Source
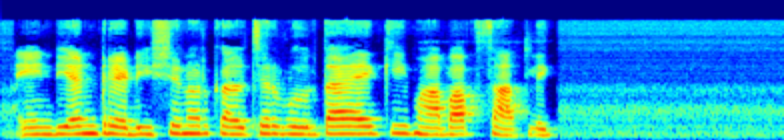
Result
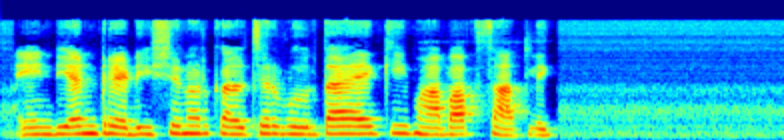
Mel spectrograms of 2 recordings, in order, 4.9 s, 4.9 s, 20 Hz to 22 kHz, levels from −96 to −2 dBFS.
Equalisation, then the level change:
dynamic equaliser 1,900 Hz, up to +6 dB, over −36 dBFS, Q 2.6
low-shelf EQ 91 Hz +5.5 dB
+1.0 dB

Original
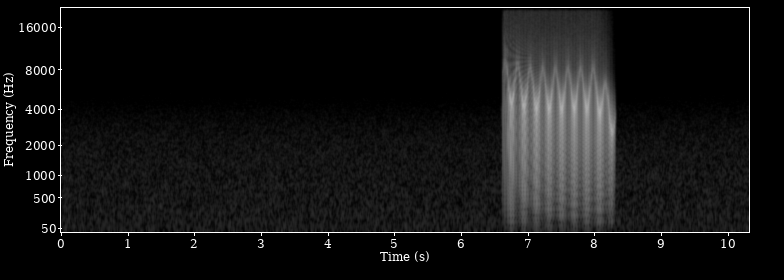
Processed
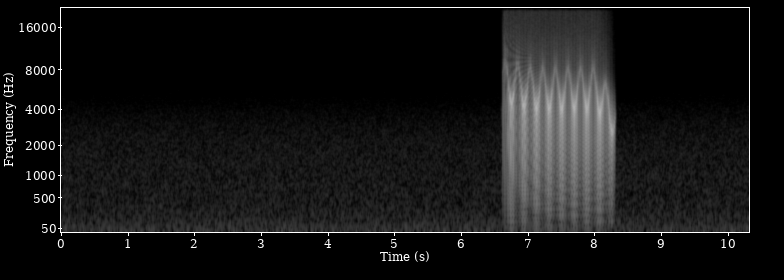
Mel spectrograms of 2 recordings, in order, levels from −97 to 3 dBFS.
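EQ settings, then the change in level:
low-shelf EQ 120 Hz +8.5 dB
+1.0 dB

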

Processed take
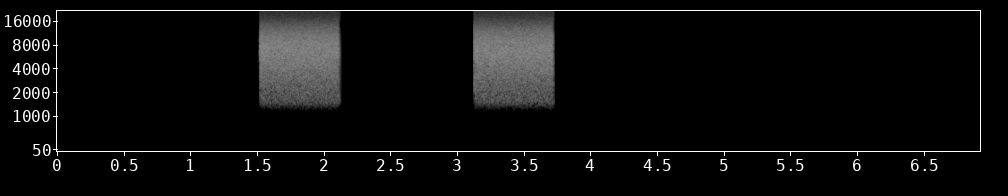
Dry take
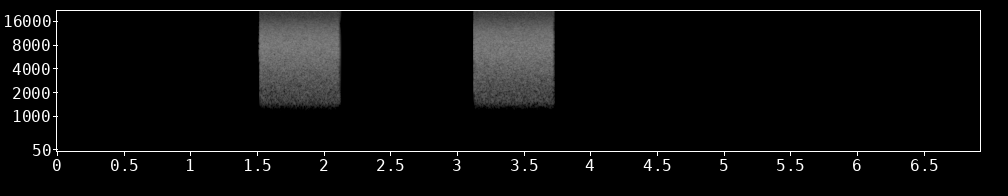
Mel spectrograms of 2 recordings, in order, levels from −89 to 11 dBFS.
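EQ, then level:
high-shelf EQ 11,000 Hz −11 dB
+6.0 dB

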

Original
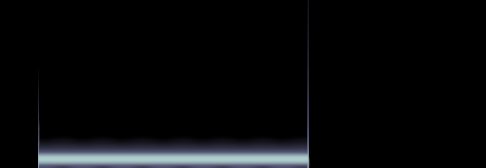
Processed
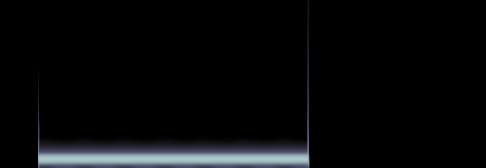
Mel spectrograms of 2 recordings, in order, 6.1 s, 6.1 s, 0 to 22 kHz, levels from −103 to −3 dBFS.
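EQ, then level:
high-pass filter 140 Hz
0.0 dB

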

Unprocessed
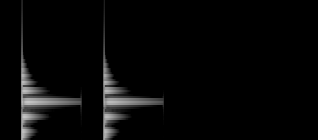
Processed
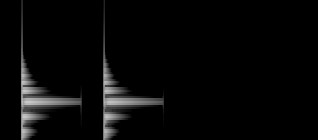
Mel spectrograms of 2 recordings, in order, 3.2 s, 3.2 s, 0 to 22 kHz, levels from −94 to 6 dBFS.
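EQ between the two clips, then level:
low-shelf EQ 170 Hz −11.5 dB
+2.0 dB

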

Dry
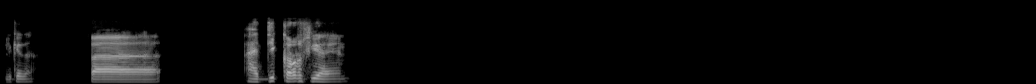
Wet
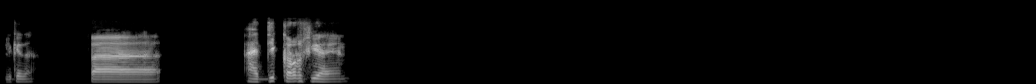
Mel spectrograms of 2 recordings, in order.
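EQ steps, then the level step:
parametric band 1,700 Hz +10.5 dB 0.73 octaves
0.0 dB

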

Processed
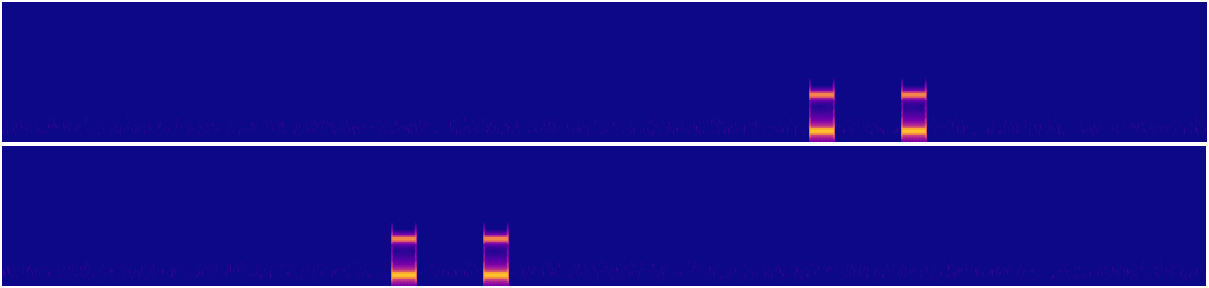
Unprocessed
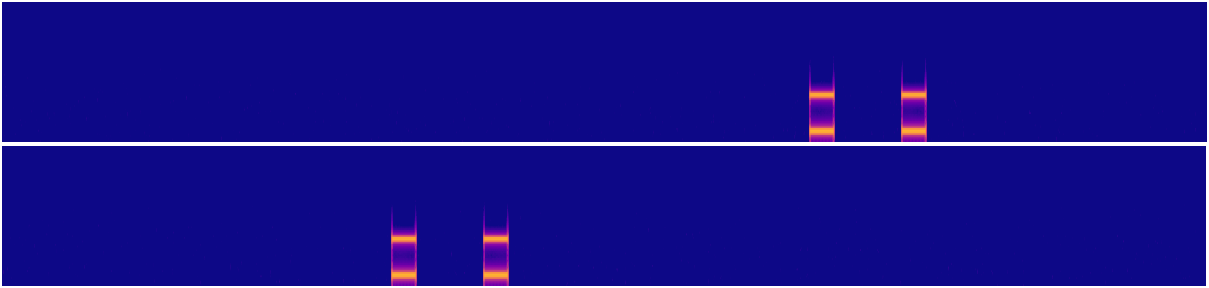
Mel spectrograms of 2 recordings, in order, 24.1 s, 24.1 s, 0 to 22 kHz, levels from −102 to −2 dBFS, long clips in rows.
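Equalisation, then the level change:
moving average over 36 samples
high-pass filter 270 Hz
+7.0 dB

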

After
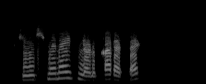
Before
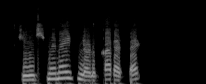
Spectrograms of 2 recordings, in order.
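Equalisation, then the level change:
four-pole ladder band-pass 2,500 Hz, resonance 25%
spectral tilt −2.5 dB per octave
high-shelf EQ 3,700 Hz −11 dB
+16.0 dB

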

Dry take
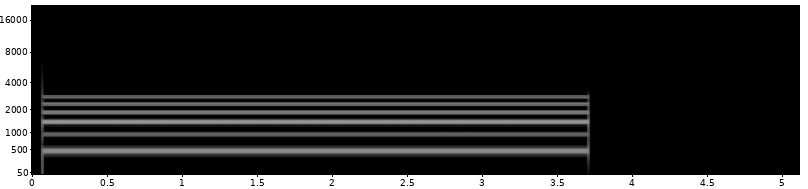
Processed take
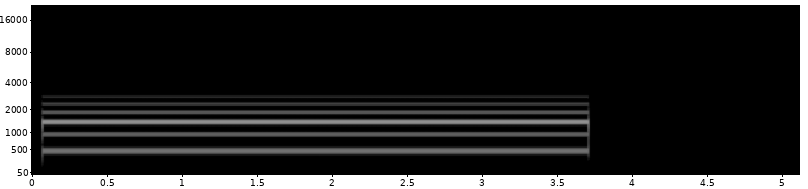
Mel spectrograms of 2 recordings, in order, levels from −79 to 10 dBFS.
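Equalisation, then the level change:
high-pass filter 410 Hz
low-pass with resonance 1,200 Hz, resonance Q 4.1
−8.5 dB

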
